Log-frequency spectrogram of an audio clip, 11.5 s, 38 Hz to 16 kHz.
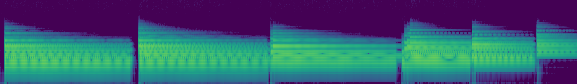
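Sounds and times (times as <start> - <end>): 
electronic keyboard playing slow chord progression: 0.0 - 11.5.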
